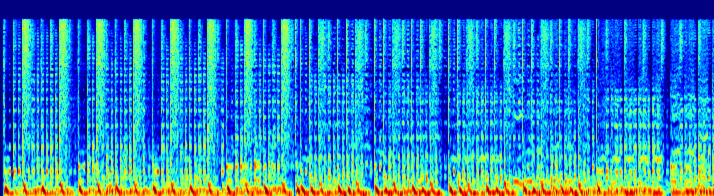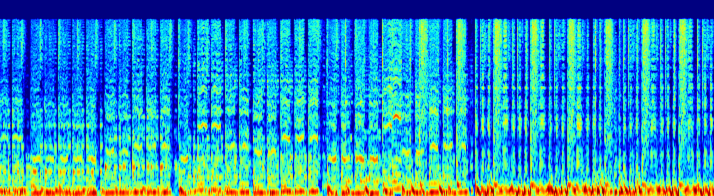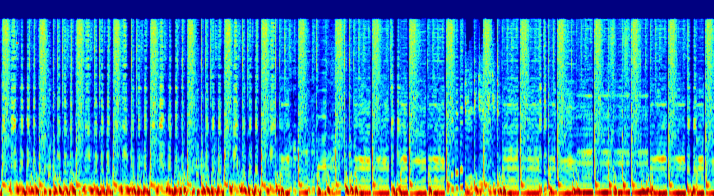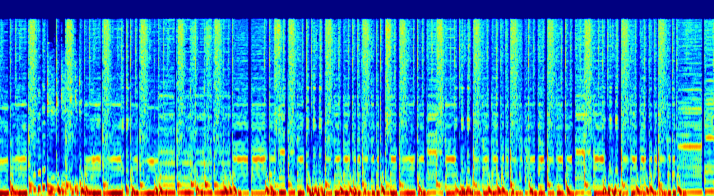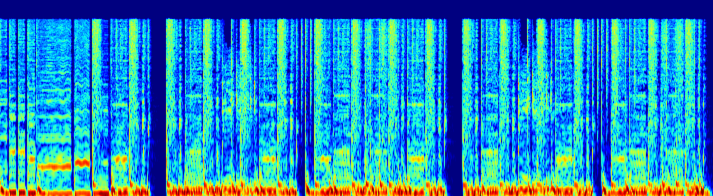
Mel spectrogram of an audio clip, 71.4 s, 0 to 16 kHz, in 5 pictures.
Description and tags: Runner Loop
comppression, club, limters, synths, beat, drums, electronic, clip, fruity-loops, fx, flanger, eq, practise, sample, loop, bass, house, trance, mastering, dubstep, free, reverb, delay, 2013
